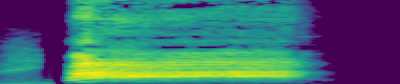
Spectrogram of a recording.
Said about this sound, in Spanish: Con la desesperación y los nervios a todo lo que daban, aquel guardia explotó en un grito aterrador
